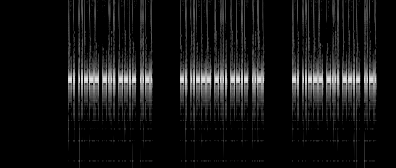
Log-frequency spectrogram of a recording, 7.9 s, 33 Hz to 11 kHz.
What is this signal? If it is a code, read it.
Morse code, heard as a keyed tone, about 46 wpm, 700 Hz. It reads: N2BQF N2BQF N2BQF
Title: USA Call Signs - 5 Characters - Repeated 3x - 45wpm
